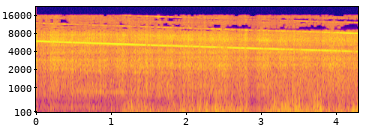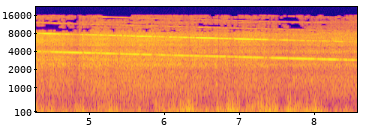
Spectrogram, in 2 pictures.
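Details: Tiernay turbine run again after sitting two years, following repair of a high-pressure fuel line. Steady roar with a high whine slowly sinking in pitch as it winds down, no knocks or rubbing: normal running.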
